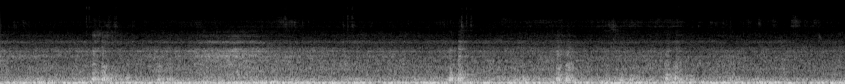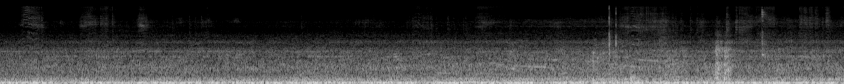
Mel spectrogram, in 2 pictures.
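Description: Wheels clatter and squeal over rail joints and points.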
